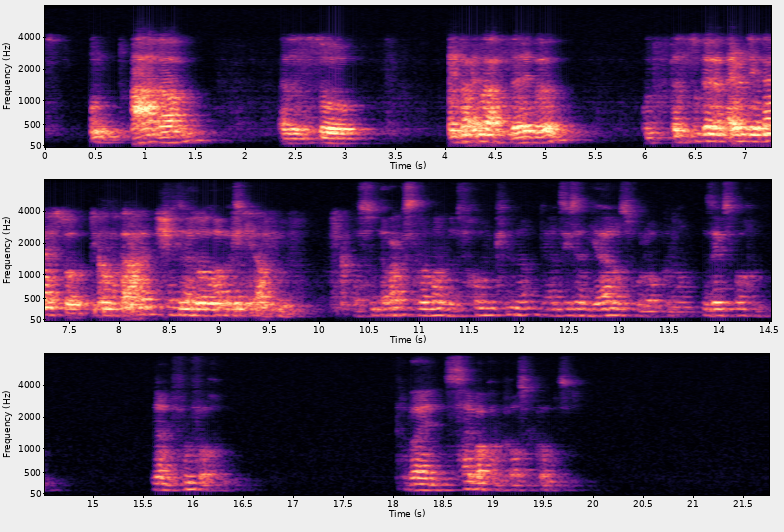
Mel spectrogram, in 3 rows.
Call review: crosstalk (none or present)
present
